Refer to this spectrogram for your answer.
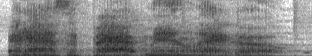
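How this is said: It is said in a Batman voice.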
